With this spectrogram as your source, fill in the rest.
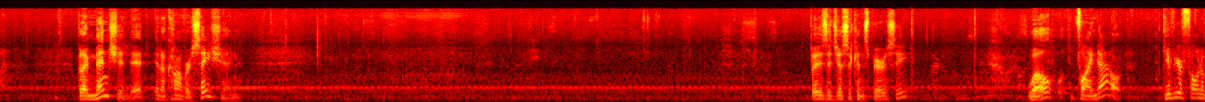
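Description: A middle-aged man speaks with animation through a microphone, with pauses.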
